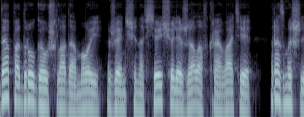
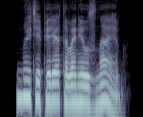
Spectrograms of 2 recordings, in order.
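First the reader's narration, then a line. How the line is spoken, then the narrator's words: Sad sigh. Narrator (Russian): печально вздохнула Маша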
